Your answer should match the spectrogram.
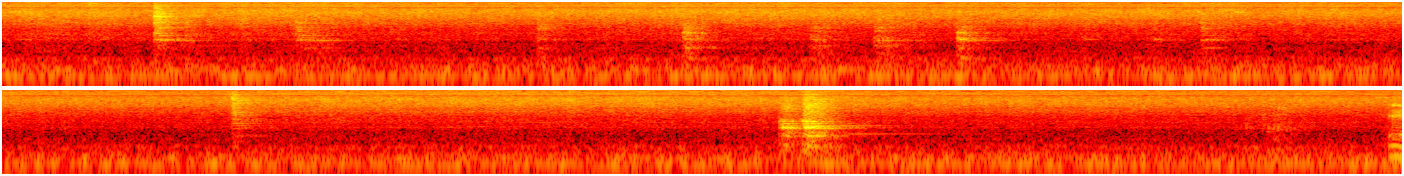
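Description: Sliced apples, onion and kale stalks sizzling steadily in olive oil in a frying pan on medium heat, just starting to sauté so their sugars caramelize. The pan is stirred now and then, with scattered clicks and one louder knock about eleven seconds in.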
